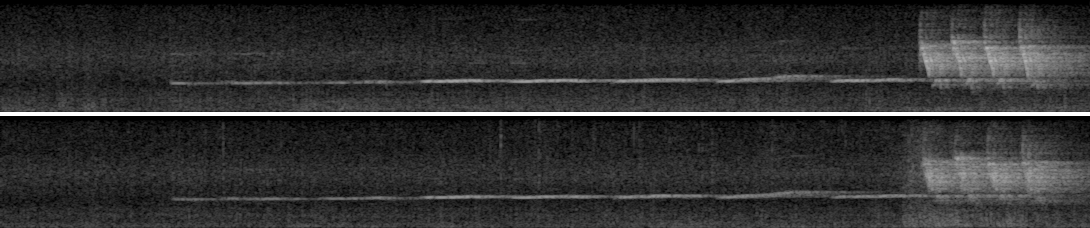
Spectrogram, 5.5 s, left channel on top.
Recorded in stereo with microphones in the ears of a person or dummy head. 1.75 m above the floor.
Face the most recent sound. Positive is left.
turn(degrees=65)  # may be behind; listen again after turning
